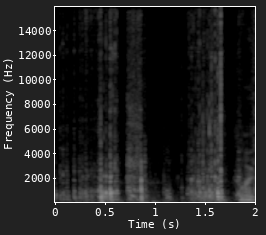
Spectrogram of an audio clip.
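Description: Scissors cutting through thick cardstock: a few short, irregular snips.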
